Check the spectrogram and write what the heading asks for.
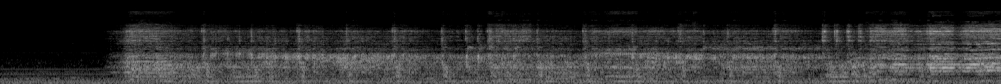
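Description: Music comes in abruptly about a second in, after a quieter moment, and plays on steadily.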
